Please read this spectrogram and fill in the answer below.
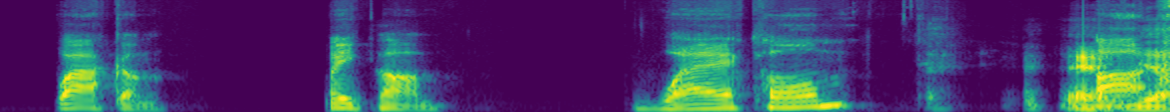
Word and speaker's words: Wacom: possible I guess is what do you do with the moles in the arcade you whack them so that's how you pronounced Wacom right I will back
